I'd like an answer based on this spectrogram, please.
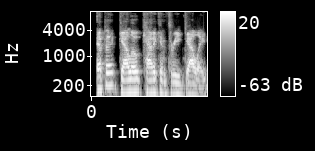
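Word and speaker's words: epigallocatechin-3-gallate: I'll pronounce it once, but don't worry about trying to spell it. Epigallocatechin-3 gallate, EGCG.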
